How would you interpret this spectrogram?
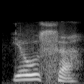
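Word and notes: Iou Sa: Patuá

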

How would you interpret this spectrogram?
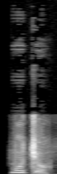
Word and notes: Mucho: Patuá

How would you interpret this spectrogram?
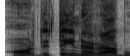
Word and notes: Orde Tem Na Rabo: patua

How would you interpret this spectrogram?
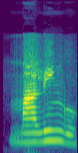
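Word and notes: Malingu: patua

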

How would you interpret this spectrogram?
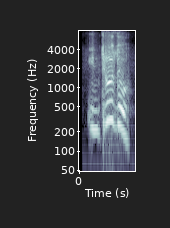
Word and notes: Intrudo: Patuá

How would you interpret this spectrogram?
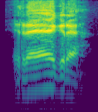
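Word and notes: Regra: patua

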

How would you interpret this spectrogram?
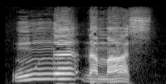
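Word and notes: Unga Namas: Macanese Patuá

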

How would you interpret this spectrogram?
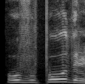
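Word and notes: Ovopodre: patua

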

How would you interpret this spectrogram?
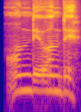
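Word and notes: Onde Onde: patua

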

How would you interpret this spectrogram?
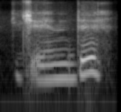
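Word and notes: Gente: patua

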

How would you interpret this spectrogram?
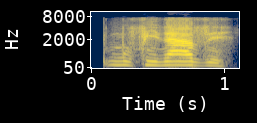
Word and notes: Mufinaze: Patuá

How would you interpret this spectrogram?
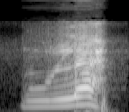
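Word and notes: Mula: patua

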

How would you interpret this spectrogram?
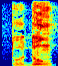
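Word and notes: Tudum: Macanese Patuá

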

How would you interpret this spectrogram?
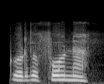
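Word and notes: Gordofona: patua

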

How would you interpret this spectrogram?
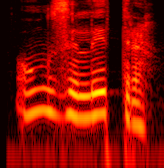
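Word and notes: Onzeletra: patua

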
